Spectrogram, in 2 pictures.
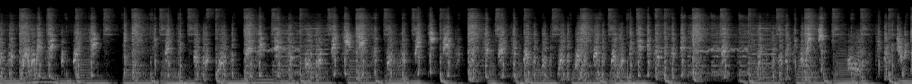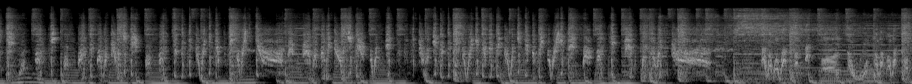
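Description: Turntable scratching over a looping beat: records pushed back and forth by hand, giving rapid chopped cuts and rising and falling sweeps, driven through Serato Scratch Live.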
